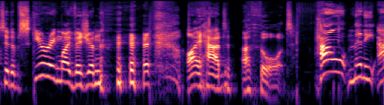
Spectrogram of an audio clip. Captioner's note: chuckles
